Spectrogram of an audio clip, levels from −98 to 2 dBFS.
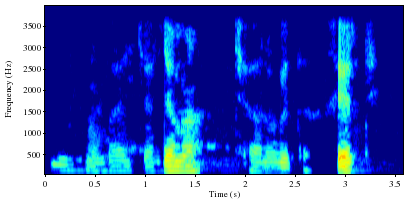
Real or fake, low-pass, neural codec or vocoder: real; 3.6 kHz; none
